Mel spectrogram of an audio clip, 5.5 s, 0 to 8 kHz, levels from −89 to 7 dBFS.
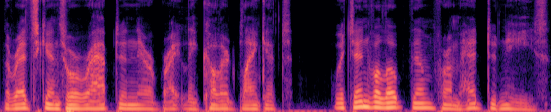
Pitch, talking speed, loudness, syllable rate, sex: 100 Hz, 175 wpm, -18 LUFS, 5.2 syllables/s, male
